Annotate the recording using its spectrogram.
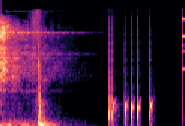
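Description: Animated-logo sound effects: a high airy swoosh that fades over the first second, a low plop dropping in pitch about half a second in, then a quick run of short pops near the end.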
